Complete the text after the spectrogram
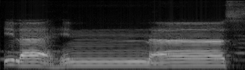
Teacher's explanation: ٹھیک ہے, الہن آگے نون مشدد غنہ ہوگا. نون کی مکمل آواز کو 1 سیکنڈ کے برابر چھپائیں گے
